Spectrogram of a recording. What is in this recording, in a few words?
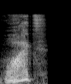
"What", Male; gangsters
